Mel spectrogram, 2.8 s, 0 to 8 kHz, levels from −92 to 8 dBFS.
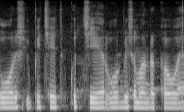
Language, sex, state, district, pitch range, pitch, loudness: Hindi, male, Uttar Pradesh, Hamirpur, 130-140 Hz, 135 Hz, -17 LUFS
